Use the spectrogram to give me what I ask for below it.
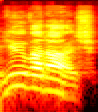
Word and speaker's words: Yuvaraj: going to try to you varage now I'm putting the accent on the last syllable yuvaraj okay all right so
